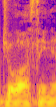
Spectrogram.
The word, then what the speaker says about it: Joel Osteen: Yep, Joel Osteen, yeah.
